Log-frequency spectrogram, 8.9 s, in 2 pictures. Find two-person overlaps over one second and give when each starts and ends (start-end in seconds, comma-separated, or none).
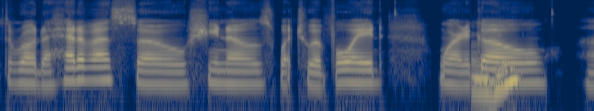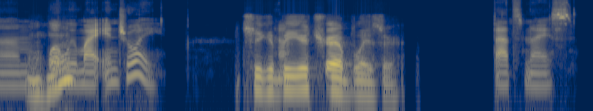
none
